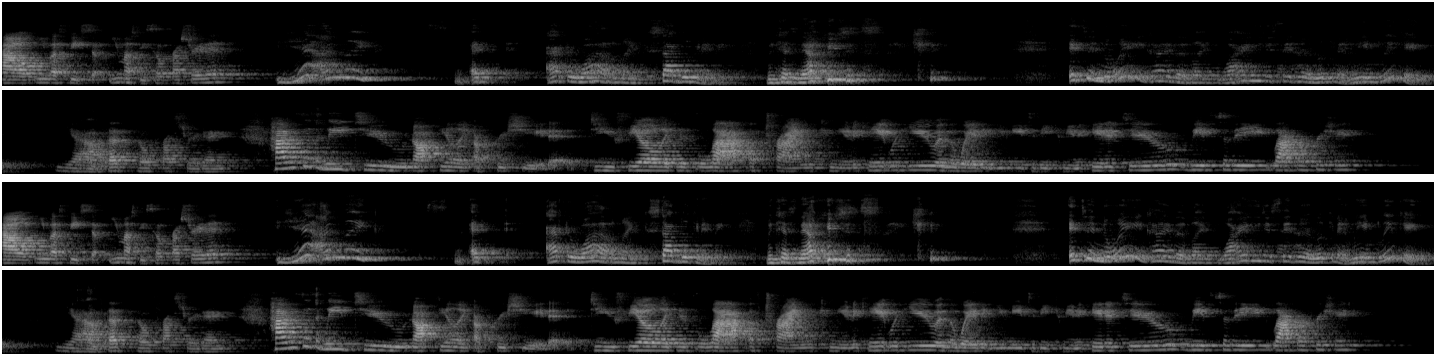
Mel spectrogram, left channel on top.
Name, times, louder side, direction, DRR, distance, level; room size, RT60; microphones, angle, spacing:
voice 1, 0.0-2.2 9.1-9.2 14.9-27.8, right 2 dB, 15° right, 1 dB, 0.5 m, -34 dB
voice 2, 2.7-3.7 4.5-4.8 5.4-9.0 9.3-9.4 10.1-14.2 15.1-15.3, right 1 dB, 50° right, 3 dB, 0.9 m, -35 dB
7.4 x 3.0 x 6.0 m, 1.2 s
head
